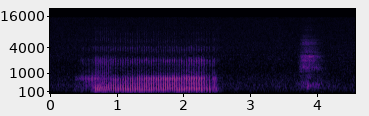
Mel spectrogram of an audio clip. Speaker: Our new snoring pup.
